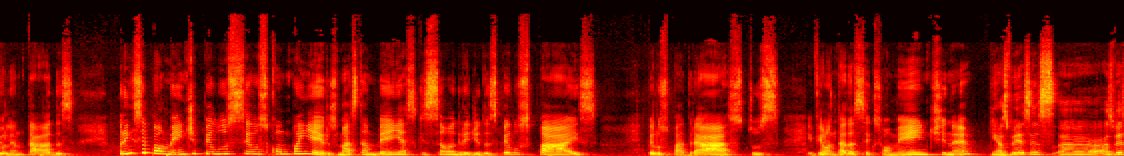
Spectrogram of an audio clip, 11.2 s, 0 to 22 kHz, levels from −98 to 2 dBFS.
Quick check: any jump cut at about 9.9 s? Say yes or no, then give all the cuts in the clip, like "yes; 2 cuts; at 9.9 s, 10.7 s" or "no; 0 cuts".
yes; 2 cuts; at 8.1 s, 9.9 s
